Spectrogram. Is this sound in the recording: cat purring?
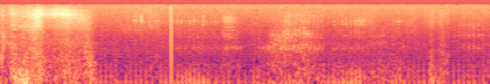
yes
